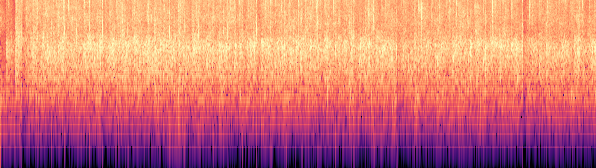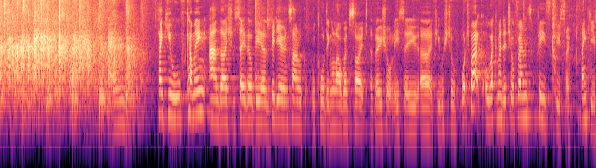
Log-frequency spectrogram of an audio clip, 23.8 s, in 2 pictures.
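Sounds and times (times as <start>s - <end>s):
large audience applause: 0.0s - 14.7s
speech: 15.1s - 23.8s.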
